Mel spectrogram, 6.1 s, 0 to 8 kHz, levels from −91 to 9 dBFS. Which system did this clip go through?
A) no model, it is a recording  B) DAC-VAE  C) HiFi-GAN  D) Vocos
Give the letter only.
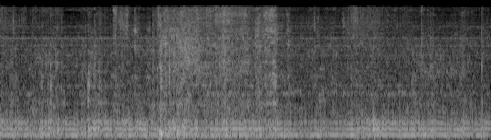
C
